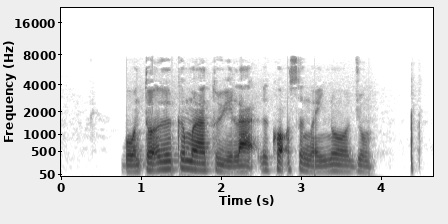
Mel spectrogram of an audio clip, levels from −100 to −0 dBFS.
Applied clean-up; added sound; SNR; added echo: none; none; none; none.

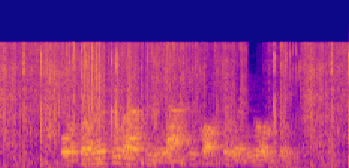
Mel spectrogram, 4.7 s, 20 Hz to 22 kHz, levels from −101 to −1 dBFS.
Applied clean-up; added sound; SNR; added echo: none; Crushing; 1 dB; reverberation time 0.6 s.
